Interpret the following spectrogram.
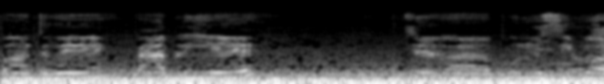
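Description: Steady low rumble of a moving car heard inside the cabin: engine and road noise. Short snatches of a voice come over it a few times.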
